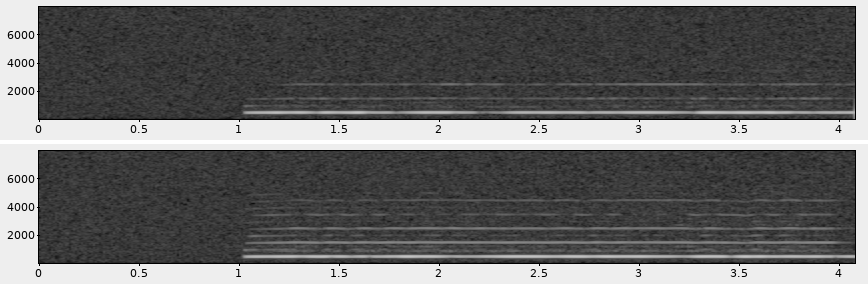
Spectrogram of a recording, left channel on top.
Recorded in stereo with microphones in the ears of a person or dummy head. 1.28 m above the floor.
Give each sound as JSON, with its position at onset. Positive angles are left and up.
{"t": 1.0, "sound": "a flute", "side_deg": -70, "distance_m": 1.3}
